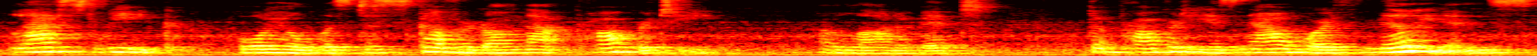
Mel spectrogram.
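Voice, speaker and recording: In an old-time radio drama, a woman with a lowish, slightly slow, warm, everyday-sounding voice plays an anxious, earnest male informant who fears for his life. She sounds grave and convinced, recorded in an echoey room on a distant mic with background noise.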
